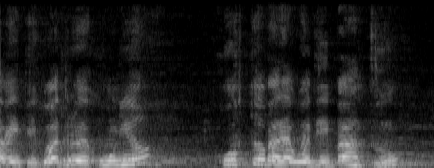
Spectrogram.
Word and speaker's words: Huetipantú: Estamos a 24 de junio, justo para Huetipantú. Dije bien, Huetipantú. Sí, muy bien pronunciado.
